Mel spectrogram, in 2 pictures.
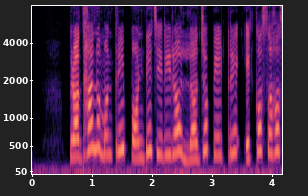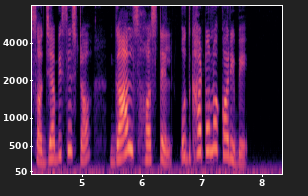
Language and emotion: Odia, neutral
